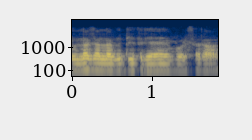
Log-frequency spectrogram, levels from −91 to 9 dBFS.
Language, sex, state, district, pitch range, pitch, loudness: Rajasthani, male, Rajasthan, Churu, 105-110 Hz, 105 Hz, -18 LUFS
